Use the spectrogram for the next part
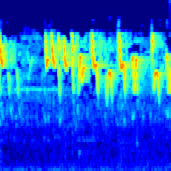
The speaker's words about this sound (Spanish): Un ruiseñor cercano o un cuco a lo lejos. Los carrizas trinan más atrás, junto a pinzones y verdecillos.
